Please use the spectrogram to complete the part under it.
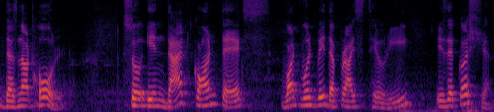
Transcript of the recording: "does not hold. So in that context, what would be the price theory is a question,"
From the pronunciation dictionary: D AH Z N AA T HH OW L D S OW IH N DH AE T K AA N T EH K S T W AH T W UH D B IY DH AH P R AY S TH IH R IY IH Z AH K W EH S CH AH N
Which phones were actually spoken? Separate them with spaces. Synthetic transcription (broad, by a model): D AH Z N AA T HH OW L D S OW IH N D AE T K AA N T EH K S T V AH T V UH D B IY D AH P R AY S T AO R IY IH Z AH K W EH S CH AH N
